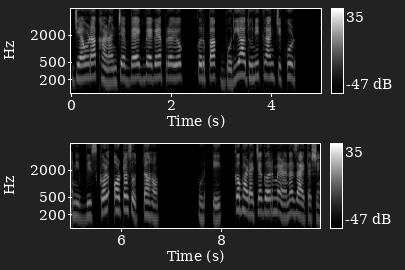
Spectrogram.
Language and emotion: Goan Konkani, sad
